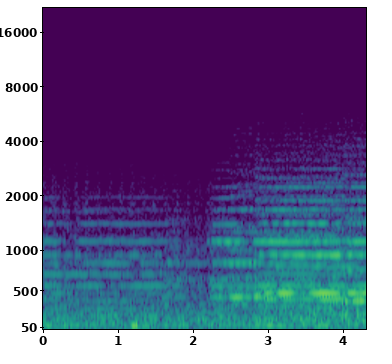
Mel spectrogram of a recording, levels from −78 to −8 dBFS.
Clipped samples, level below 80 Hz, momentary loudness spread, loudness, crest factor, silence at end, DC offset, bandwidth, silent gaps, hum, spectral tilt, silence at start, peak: under 0.1%; -42 dBFS; 12 LU; -31 LUFS; 16 dB; 0 s; under 0.1%; 6.2 kHz; none; none; -9 dB/octave; 0 s; -14 dBFS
